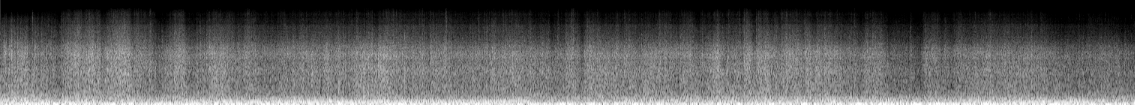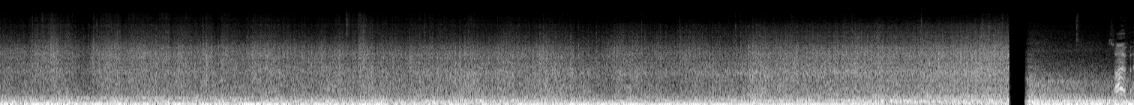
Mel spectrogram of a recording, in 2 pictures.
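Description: Heavy rain on the windshield and roof of a moving pickup truck, heard from inside the cab, with the truck's engine and road noise as a steady drone beneath. It is steady and loud, and cuts off abruptly near the end.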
